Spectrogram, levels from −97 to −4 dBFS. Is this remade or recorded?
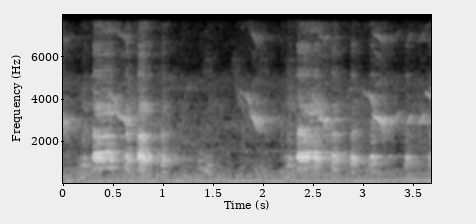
recorded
